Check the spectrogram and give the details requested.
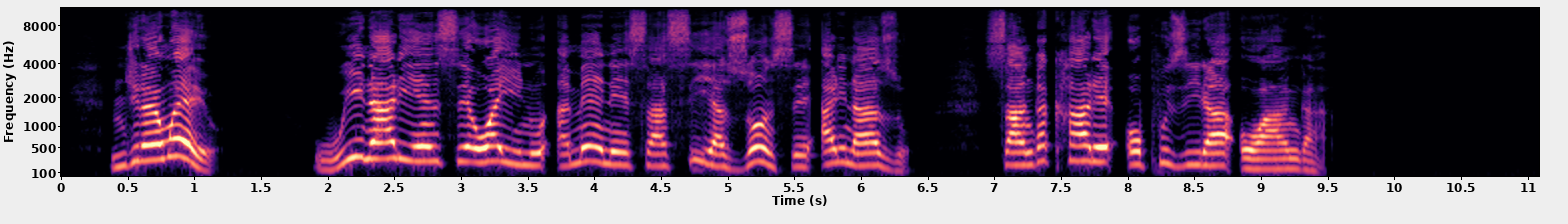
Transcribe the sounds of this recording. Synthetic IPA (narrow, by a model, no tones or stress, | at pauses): nd͡ʒiɾajɔmwɛːjɔ̰ | winaːlijɛnsɛwainuʔamɛnɛsasijazɔnsɛʔalinaːzɔ̰ | saŋɡakʰalɛɔpʰuziɾaʔɔwaːŋɡa̰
